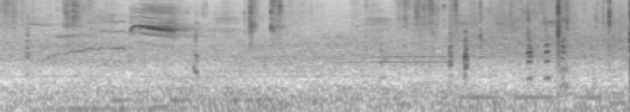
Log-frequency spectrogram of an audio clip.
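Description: Hens calling close by, with one loud high call that drops in pitch about a second and a half in. A few short sharp clicks come near the end.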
